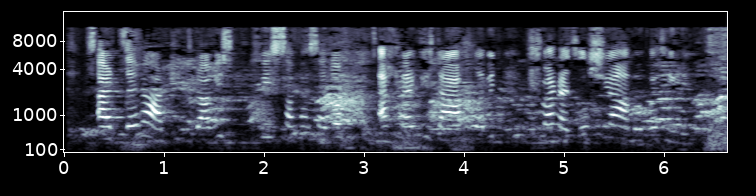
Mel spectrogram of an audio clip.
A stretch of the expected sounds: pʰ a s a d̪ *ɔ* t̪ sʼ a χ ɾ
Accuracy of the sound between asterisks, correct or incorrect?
correct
